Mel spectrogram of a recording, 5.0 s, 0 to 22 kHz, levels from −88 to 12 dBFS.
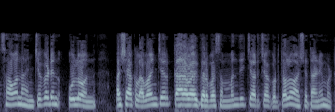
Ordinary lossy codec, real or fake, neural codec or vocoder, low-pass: none; real; none; 7.2 kHz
